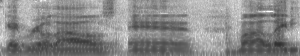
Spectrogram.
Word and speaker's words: Gabrielle Lyles: with Gabrielle Lyles hey hey hey did I pronounce that right Gabriel Lyles Gabriel Lyles and my lady K I don't know your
